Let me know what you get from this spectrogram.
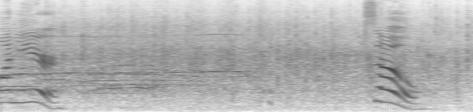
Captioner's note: cheers and applause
